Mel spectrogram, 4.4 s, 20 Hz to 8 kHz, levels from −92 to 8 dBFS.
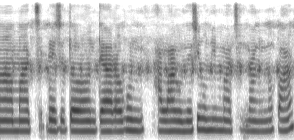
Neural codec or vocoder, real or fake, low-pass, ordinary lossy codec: codec, 44.1 kHz, 7.8 kbps, Pupu-Codec; fake; 7.2 kHz; none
